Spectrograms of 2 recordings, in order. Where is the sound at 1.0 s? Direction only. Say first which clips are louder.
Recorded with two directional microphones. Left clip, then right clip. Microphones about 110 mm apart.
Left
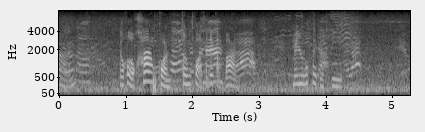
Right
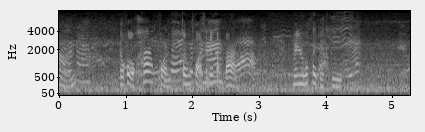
Left 4 dB; 90° left.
